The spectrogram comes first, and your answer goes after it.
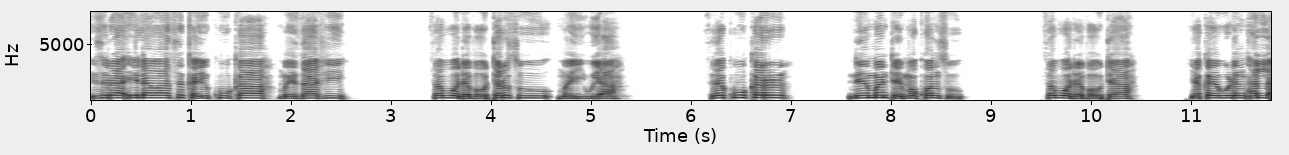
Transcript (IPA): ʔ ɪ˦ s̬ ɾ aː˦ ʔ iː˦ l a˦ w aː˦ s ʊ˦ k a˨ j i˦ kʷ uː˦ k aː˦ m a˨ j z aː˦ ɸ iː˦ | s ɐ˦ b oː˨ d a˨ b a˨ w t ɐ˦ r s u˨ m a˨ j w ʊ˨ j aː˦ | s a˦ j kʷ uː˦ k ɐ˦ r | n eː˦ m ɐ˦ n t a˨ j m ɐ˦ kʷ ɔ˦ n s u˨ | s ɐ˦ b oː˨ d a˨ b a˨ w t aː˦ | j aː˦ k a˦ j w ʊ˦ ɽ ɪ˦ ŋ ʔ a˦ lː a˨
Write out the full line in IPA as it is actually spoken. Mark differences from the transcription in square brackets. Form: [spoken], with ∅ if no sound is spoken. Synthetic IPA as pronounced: ʔ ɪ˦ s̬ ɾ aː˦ ʔ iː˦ l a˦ w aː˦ s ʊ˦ k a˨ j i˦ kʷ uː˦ k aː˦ m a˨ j z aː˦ ɸ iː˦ | s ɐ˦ b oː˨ d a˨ b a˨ w t ɐ˦ r s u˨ m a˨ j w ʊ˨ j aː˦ | s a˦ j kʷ uː˦ k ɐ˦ r | n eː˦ m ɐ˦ n t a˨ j m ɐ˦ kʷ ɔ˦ n s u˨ | s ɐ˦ b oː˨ d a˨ b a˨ w t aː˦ | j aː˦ k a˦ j w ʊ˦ ɽ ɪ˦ ŋ ʔ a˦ lː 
